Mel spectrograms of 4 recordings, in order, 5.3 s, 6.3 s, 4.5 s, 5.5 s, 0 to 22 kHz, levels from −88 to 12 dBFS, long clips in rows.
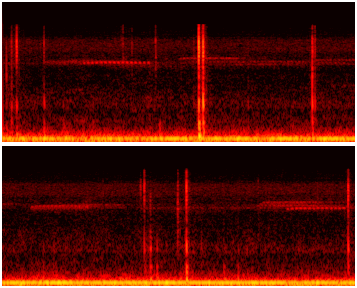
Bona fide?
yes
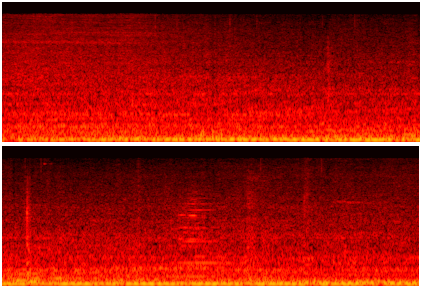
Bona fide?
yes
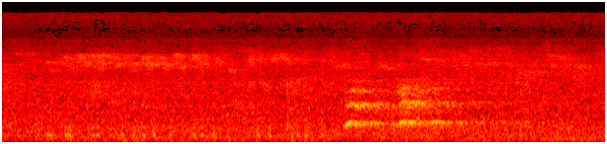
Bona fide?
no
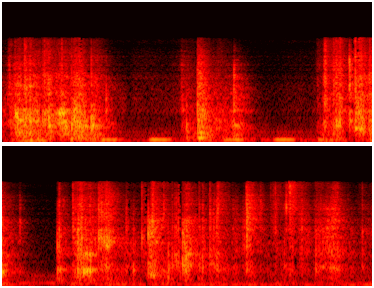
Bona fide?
no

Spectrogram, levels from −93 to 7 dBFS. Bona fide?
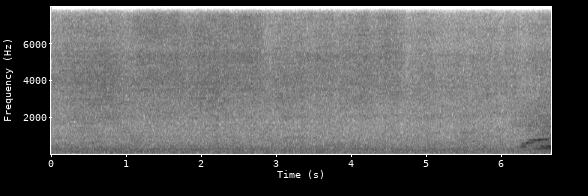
yes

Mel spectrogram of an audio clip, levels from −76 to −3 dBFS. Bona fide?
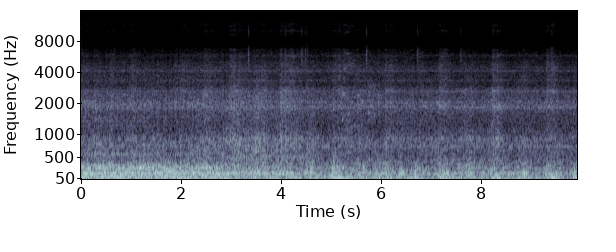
yes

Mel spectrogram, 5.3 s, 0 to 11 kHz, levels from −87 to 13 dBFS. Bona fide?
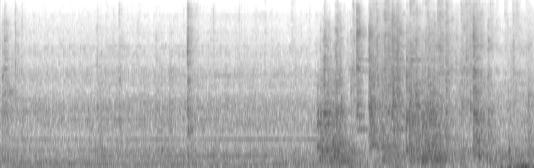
yes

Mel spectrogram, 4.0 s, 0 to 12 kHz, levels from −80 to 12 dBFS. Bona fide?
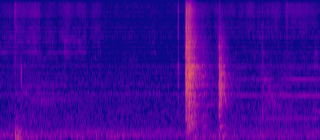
no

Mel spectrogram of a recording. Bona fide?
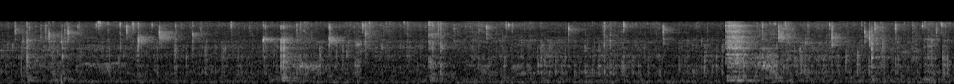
yes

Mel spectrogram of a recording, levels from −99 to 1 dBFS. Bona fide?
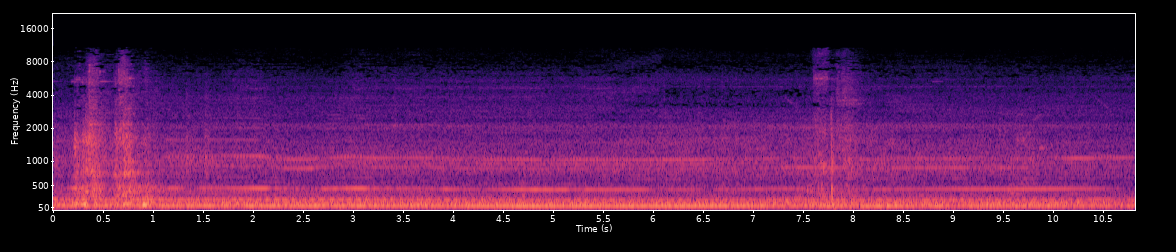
yes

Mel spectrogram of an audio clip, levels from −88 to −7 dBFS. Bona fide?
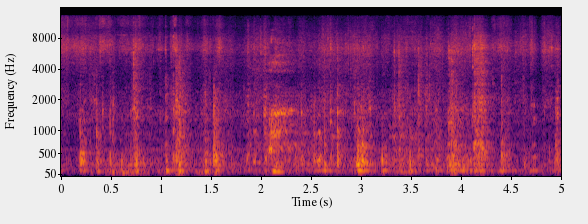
yes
